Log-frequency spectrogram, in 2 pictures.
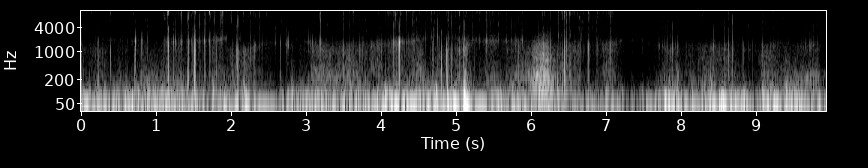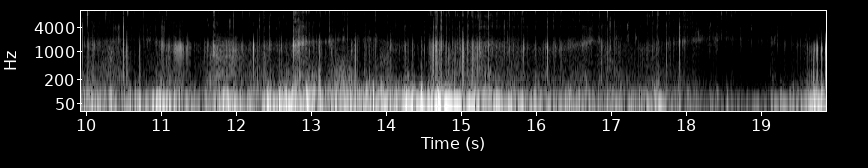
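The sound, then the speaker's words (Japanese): Soft, continuous rubbing as a towel gently wipes an ear and the foam off it, brushing with gentle crinkly friction that swells and fades in slow strokes, fairly quiet and steady with no voices. “ということで、お次は、タオルで耳を優しく拭いていきましょうか。”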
